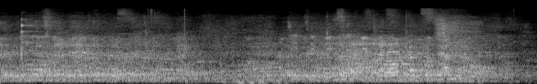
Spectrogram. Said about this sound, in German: Internetcafé. Genau, es ist ein Internetcafé.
